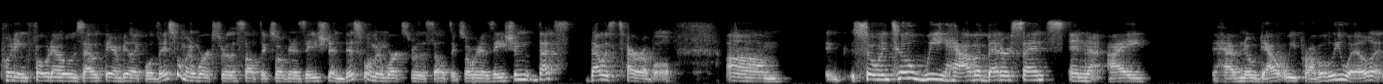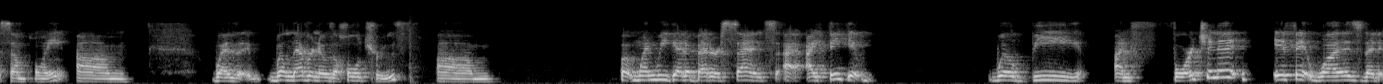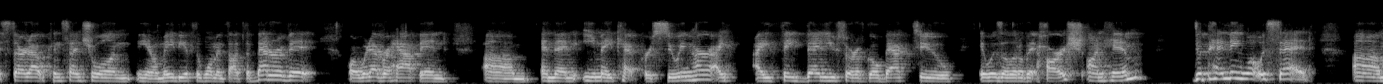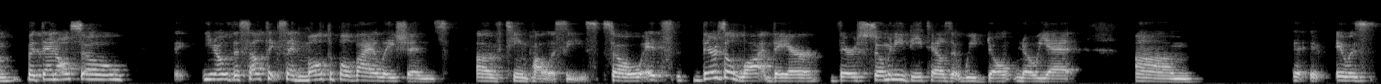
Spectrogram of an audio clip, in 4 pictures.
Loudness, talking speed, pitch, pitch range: -18 LUFS, 170 wpm, 170 Hz, 150-210 Hz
